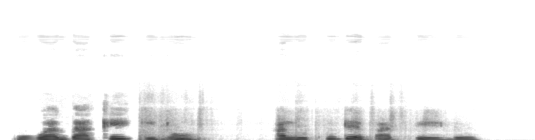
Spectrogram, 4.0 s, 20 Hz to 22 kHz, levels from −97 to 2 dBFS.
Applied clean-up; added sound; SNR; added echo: neural mask model DeepFilterNet 3.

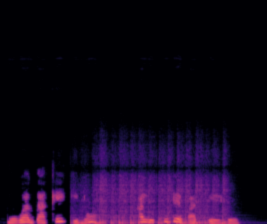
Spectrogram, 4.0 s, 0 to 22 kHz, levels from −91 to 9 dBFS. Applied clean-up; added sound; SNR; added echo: none; Snare drum; 13 dB; none.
